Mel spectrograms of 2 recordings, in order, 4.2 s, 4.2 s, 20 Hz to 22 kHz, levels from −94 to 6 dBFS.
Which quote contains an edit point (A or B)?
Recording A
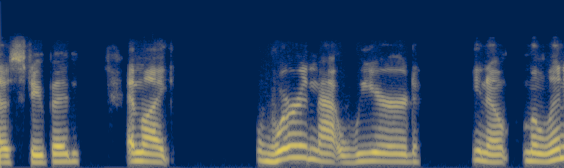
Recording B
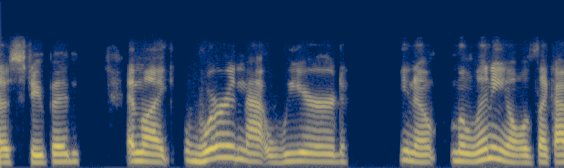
B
